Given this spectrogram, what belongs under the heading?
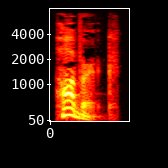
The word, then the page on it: hauberk: British English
